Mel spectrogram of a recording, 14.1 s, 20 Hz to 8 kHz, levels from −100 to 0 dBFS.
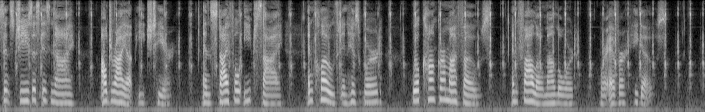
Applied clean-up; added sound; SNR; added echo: none; Clock; 8 dB; none.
